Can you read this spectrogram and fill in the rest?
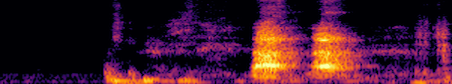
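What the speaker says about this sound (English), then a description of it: "I guess you had to go bark at people." A dog gives a few close barks, two loud ones standing out after softer huffing sounds, in a short indoor burst.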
